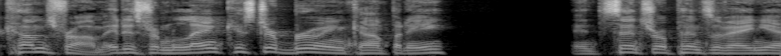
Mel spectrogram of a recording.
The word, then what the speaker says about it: Lancaster: And it's not Lancaster, it's Lancaster. Gross. You got to say it right. I still say Lancaster. It's Lancaster. Because there's no G in it.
